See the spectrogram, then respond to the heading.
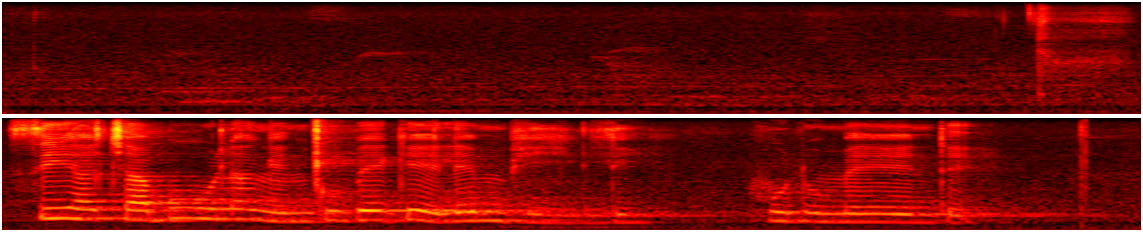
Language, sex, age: Swati, female, 20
